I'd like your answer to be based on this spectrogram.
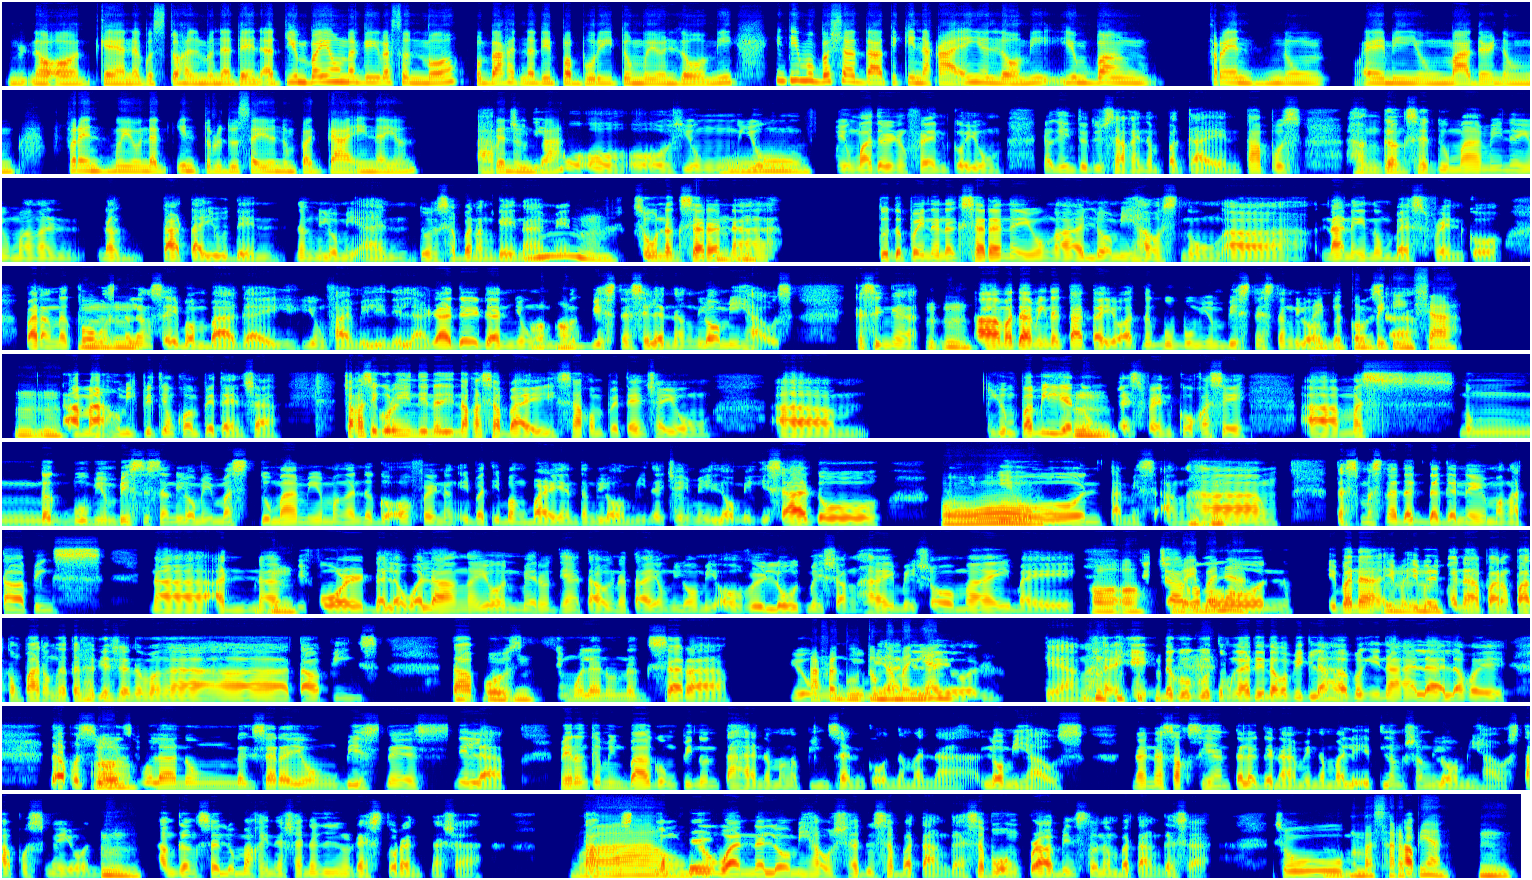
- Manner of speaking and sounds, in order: other background noise; in English: "to the point"; in English: "rather than"; chuckle
- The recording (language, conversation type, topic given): Filipino, podcast, May alaala ka ba tungkol sa pagkain noong bata ka?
